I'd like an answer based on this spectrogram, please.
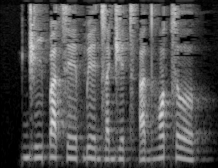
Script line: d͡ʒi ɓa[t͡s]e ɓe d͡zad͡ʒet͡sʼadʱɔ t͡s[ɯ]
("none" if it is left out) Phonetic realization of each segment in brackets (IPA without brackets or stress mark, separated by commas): t͡s, ɤ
